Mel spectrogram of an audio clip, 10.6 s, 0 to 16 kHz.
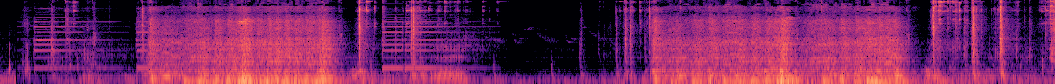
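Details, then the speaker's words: VW VR6 built engine cranking in two long bursts with an uneven, lumpy rhythm and no catch after a faulty part was swapped; won't start, owner suspects timing is off. "That doesn't sound good. I don't know. Hate the way that sounded."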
